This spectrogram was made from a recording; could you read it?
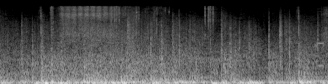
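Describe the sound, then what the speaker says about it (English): Bombing run in the Call of Duty: Advanced Warfare multiplayer game, heavy rumbling booms and bursts overlapping continuously, loud and dense with deep low-end weight throughout. "Enemy bombing run overhead."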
